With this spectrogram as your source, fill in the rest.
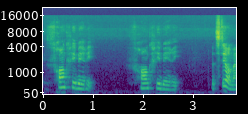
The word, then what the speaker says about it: Ribéry: You see how the when I pronounce the I and the E, my mouth like stays in the same shape, kind of? Ribéry. Ribéry. I'm like smiling the whole way.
